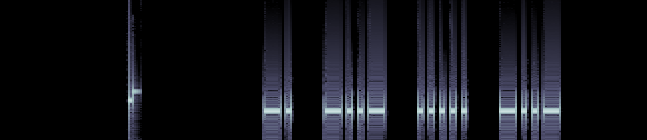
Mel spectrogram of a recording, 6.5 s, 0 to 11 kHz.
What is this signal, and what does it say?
Morse code, heard as a keyed tone, about 22 wpm, spaced as for 16 wpm, 700 Hz. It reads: NX5X
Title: USA Call Signs - 4 Characters - 2x Character Spacing - 22wpm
